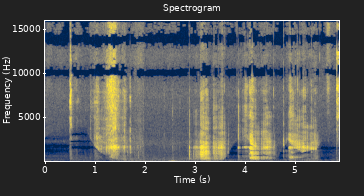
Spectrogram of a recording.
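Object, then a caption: Plastic stylus on a plastic magnetic drawing board. A yellow plastic stylus scratches numbers onto the honeycomb screen of a handheld, hollow plastic toy magnetic drawing board. It makes dry, scratchy scraping strokes in uneven bursts, bright and rasping with a mid-range tone and short pauses between them. Each stroke stops quickly with almost no ring.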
